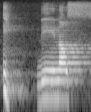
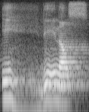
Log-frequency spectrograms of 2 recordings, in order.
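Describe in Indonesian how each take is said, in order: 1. Bunyi h dipotong tiba-tiba. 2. Bunyi h mengalir terus dengan hembusan napas. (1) "lagi orang terkejut. ... Enggak boleh seperti itu" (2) "Huruf H itu huruf yang jalan"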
